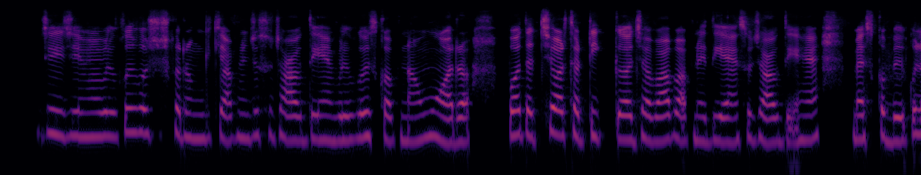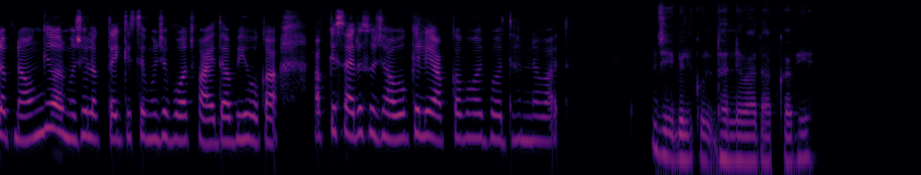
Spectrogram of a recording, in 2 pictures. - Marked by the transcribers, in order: other background noise
- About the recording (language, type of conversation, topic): Hindi, advice, आप सोशल मीडिया पर अनजान लोगों की आलोचना से कैसे परेशान होते हैं?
